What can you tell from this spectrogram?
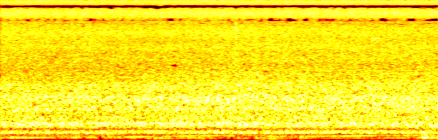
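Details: Swarm of bees moving from a branch into a new hive box, queen among them; continuous, even, low buzzing drone filling the whole recording.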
